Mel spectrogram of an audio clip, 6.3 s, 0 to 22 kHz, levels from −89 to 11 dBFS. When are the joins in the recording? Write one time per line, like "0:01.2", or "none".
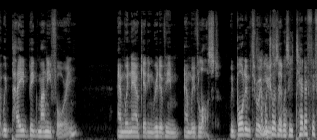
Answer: none

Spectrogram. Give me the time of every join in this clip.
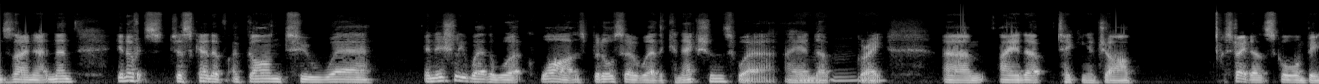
0:01.4
0:08.6

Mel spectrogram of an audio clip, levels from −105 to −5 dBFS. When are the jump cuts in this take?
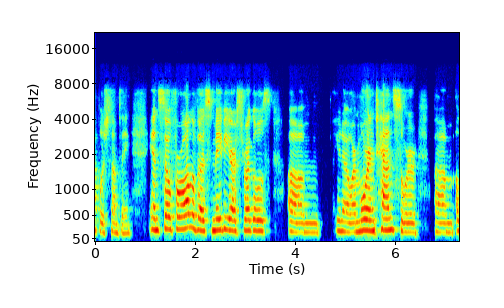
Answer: none

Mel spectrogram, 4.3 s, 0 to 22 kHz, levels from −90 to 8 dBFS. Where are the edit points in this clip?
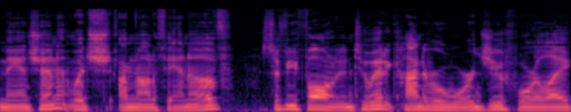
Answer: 0:01.9

